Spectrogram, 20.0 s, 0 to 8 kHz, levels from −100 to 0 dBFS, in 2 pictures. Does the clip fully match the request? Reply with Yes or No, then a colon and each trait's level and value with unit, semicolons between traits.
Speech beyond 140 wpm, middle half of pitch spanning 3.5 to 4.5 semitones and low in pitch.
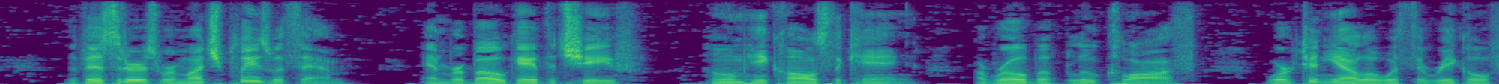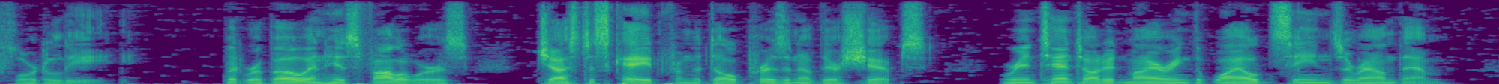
Yes: average, 160 wpm; average, 3.8 semitones; low, 100 Hz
